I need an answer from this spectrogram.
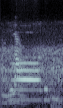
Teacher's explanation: জিহ্বার আগার কিনারা সামনের উপরের দুই দাঁতের মাঝের সঙ্গে লাগিয়ে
